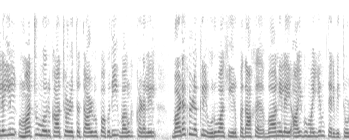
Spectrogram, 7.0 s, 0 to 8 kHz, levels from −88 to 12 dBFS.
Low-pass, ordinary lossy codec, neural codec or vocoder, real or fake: 7.2 kHz; none; none; real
